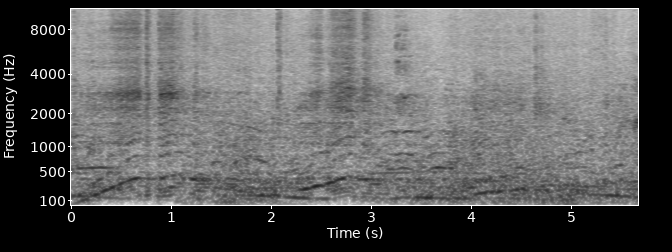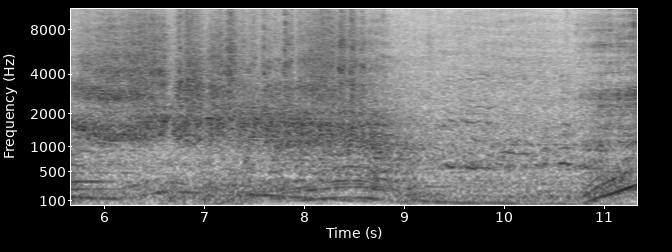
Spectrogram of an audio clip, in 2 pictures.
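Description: Powerful car engines rev loudly, rising and falling in pitch.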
